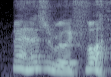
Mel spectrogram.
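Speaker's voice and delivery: high-pitched quoted enthusiasm; delighted reaction. Retold or imitated.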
